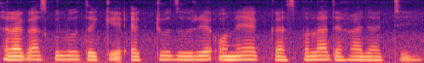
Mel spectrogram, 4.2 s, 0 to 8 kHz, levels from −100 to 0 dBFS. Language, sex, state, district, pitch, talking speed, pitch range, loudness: Bengali, female, Assam, Hailakandi, 170 Hz, 125 wpm, 165-180 Hz, -16 LUFS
